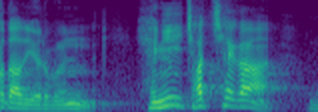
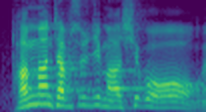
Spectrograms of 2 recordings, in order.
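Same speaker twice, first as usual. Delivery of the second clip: put-on loud, higher-pitched Gyeongsang-accented plea; Gyeongsang dialect; 4 semitones higher, 9 dB louder than usual. Relative pleading with the dead at ancestral rites, loud Gyeongsang dialect. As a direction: imitate a relative praying in Gyeongsang dialect, loudly. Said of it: "경상도 사투리로 그래 하는 거예요".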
